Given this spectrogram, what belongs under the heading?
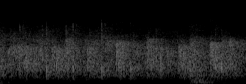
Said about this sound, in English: And an applause.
